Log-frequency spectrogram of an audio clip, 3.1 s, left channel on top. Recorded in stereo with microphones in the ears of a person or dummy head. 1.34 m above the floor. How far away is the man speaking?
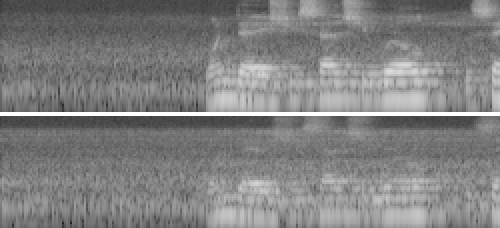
About 1.6 m.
